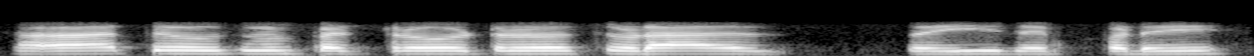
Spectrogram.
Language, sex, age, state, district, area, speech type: Hindi, female, 18-30, Uttar Pradesh, Azamgarh, rural, conversation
